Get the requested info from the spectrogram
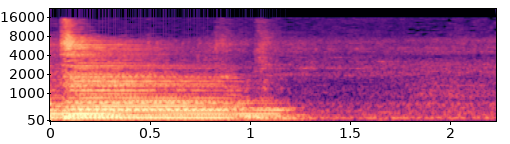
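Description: Acoustic guitar, tuned down to C sharp, strummed once: a final chord that rings and dies away after about a second.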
